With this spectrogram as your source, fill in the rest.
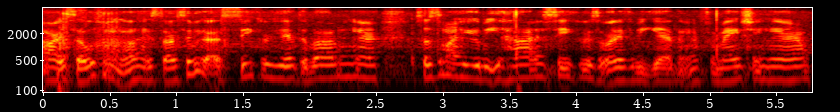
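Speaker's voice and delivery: fast, rattled-off reading voice. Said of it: "when I'm in the readings, I talk loud".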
